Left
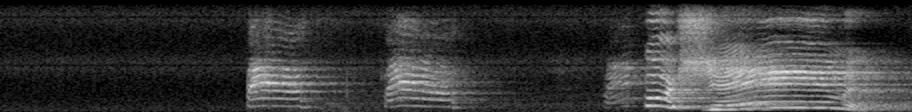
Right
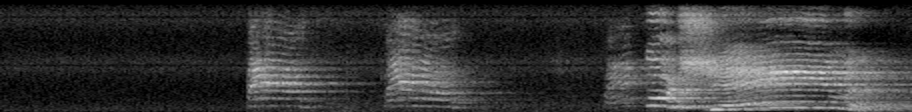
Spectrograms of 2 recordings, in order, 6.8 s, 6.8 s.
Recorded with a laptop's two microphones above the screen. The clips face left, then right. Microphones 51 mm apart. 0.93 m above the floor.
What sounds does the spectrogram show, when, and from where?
1.9 s a cat meowing: 35° left (ahead or behind), 0.6 m; by 4.7 s 20° left (ahead or behind), 1.6 m
4.8 s a shout: 60° left (ahead or behind), 2.5 m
